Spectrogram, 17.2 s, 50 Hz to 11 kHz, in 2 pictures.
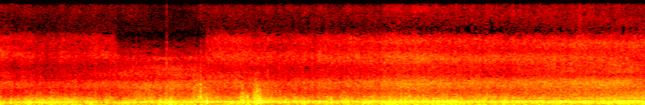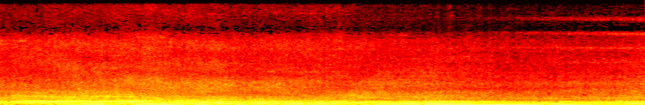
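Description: PKP Intercity EP09 electric locomotive starting away with its train of coaches and passing close. A steady whine runs with the rumble of the wheels, and in the second half low tones step up and down in pitch as it gathers power and grows louder.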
